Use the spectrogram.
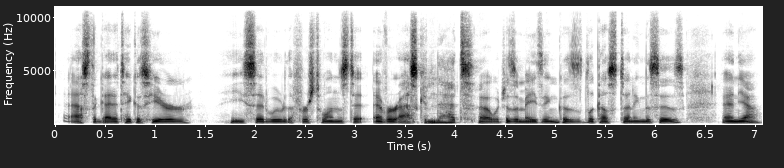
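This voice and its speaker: A lower-pitched man with a gravelly edge and a bright, forward tone narrates in a relaxed, conversational way. He leans on fillers and casual asides, and the voice-over sounds dry and close. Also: no room sound. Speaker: history video host. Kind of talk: casual narrated travel commentary. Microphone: voice-over recorded separately.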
